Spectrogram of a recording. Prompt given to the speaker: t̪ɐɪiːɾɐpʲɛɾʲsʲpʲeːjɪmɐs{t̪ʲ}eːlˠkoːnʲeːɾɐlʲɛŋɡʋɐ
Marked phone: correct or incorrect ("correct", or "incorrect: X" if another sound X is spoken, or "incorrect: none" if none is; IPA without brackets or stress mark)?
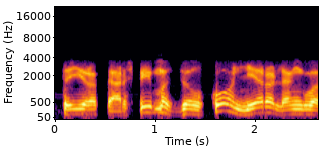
incorrect: d̪ʲ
